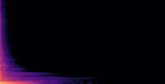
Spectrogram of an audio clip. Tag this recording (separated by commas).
Snare drum, Drum, Music, Musical instrument, Percussion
